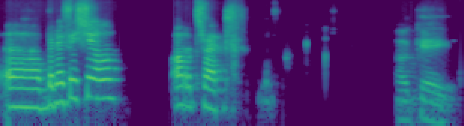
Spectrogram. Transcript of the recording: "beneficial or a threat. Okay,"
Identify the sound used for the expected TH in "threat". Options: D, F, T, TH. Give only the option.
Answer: T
